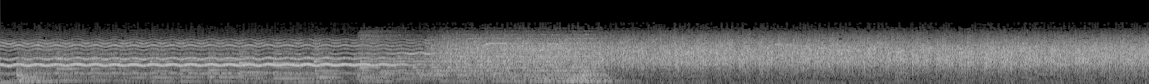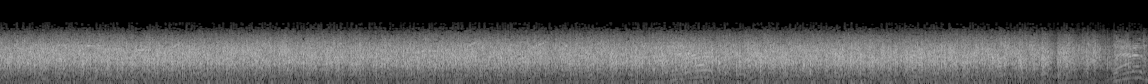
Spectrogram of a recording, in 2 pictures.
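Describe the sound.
Audience applause following a brief musical passage, a long, steady roar of many people clapping that holds at an even, loud level for nearly twenty seconds.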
